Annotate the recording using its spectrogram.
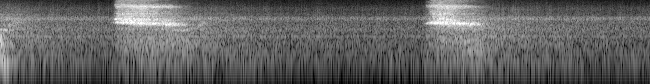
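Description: Two sharp hissed exhales, a 'shh' breathed out through the mouth, about a second in and again about three seconds later, each lasting under a second: breathing out on the effort of each leg lift.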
